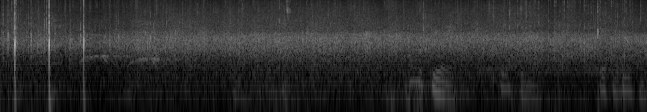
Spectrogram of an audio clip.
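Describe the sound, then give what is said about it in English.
Audience applause welcoming a guest speaker at Hope College: a steady, dense wash of clapping that holds at an even level throughout, opened by a few sharp, louder individual claps at the very start. “Would you please give a warm Hope College welcome to Earl James?”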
